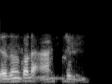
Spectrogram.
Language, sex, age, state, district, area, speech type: Assamese, male, 18-30, Assam, Dhemaji, urban, conversation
